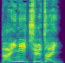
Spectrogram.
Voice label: Jp Speech Pilots Torpedo ID; World Of Warships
